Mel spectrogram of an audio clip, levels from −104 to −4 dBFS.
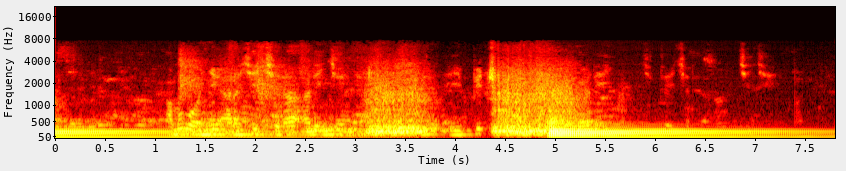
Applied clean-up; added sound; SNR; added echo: none; Bass guitar; -3 dB; none.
